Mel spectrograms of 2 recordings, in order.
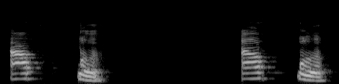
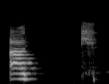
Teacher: your back of the tongue is touching opposite the soft part of the upper palate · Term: qaf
